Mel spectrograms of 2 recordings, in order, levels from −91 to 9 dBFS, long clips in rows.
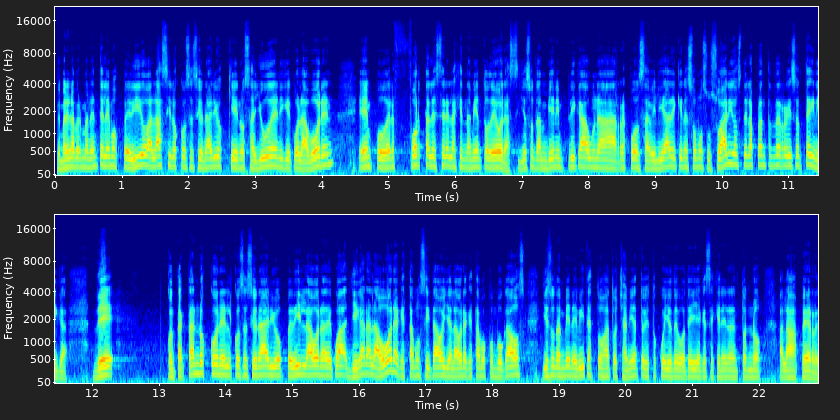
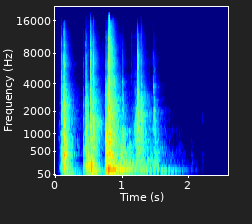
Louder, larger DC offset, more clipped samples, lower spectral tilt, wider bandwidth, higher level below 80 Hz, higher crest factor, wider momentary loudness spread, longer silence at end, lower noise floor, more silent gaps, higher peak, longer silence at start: second, -29 LUFS vs -24 LUFS; neither; neither; first, -6.5 dB/octave vs -4 dB/octave; second, 12 kHz vs 18 kHz; second, -60 dBFS vs -46 dBFS; second, 16 dB vs 26 dB; second, 9 LU vs 18 LU; second, 0 s vs 1.05 s; second, -58 dBFS vs -70 dBFS; neither; second, -14 dBFS vs -2 dBFS; about the same, 0 s vs 0.1 s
